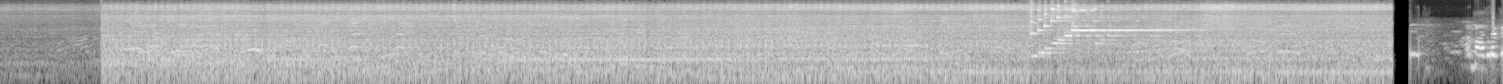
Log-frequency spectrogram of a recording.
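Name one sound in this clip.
A large blower fan roars steadily.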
